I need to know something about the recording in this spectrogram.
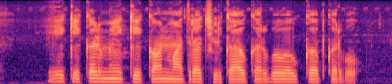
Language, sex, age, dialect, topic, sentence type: Chhattisgarhi, male, 60-100, Northern/Bhandar, agriculture, question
